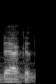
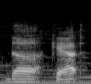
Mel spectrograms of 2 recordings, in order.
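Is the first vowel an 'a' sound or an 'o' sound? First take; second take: a sound; o sound. First: The first vowel is an 'a' sound. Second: The first vowel is an 'o' sound. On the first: The speaker calls it right. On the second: The speaker calls it wrong.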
